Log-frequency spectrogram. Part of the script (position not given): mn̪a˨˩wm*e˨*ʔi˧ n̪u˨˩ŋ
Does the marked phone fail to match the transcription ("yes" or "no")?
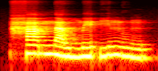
no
